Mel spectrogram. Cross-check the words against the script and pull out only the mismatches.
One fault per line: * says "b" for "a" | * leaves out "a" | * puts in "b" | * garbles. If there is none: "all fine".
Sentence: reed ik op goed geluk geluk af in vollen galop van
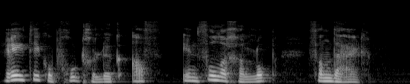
* leaves out "geluk"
